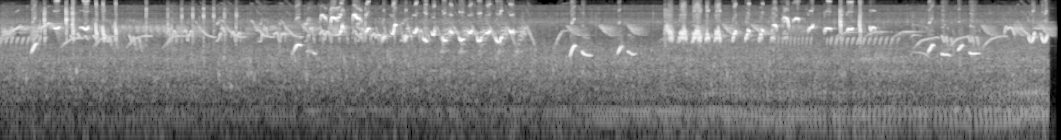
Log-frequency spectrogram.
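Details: Sustained song from a greater green leafbird (cucak ijo), mixing looping whistles, harsh chirps and fast repeated high notes in long bursts, with a faint low hum underneath.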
